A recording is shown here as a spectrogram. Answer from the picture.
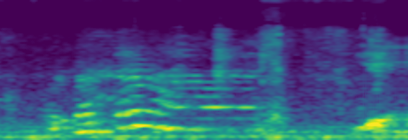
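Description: Faint dog whine: a short pitched call that bends up and down, then holds a high note briefly about a second in.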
